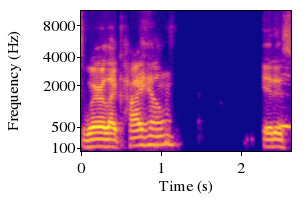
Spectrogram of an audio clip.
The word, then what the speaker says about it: Weralak: All right, it's Werelak High Helm. It is spelled Weralak.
